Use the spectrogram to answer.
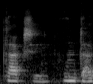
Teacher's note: En español la letra X, la llamamos X, is not as strong as in English. Nosotros es difícil que digamos taxi, decimos más bien un taxi, casi como una S.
